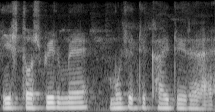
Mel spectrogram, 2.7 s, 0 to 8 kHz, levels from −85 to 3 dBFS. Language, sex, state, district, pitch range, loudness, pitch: Hindi, male, Bihar, Katihar, 115-130 Hz, -17 LUFS, 125 Hz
